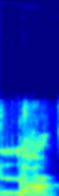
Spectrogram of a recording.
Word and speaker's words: Laurent: with my name, because in French it would be Laurent, so the accent would be on the second syllable. But in Luxembourg, we say Laurent, so it would be on the first one, which is more like the German way, because they always put them in the first syllables.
